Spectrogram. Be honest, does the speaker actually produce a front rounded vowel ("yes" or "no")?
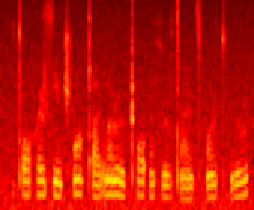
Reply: no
